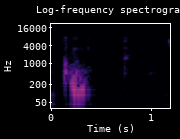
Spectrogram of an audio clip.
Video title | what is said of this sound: Kulkas tidak dingin hanya nyala lampu | bunyi dari silikanya itu masih kedengeran masih kedengeran keras gitu cuman ini kayak sudah menggumpal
